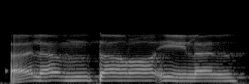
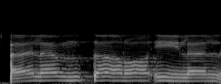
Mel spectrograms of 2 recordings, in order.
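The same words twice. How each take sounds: No difference in how they are said.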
